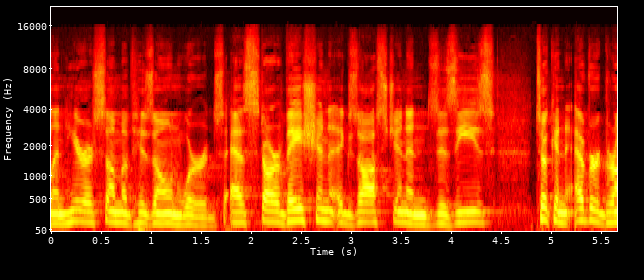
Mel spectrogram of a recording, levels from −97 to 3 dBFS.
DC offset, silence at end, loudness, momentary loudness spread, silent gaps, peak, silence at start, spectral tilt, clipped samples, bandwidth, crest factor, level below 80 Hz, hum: under 0.1%; 0 s; -21 LUFS; 6 LU; none; -4 dBFS; 0 s; -4 dB/octave; under 0.1%; 16 kHz; 18 dB; -50 dBFS; none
